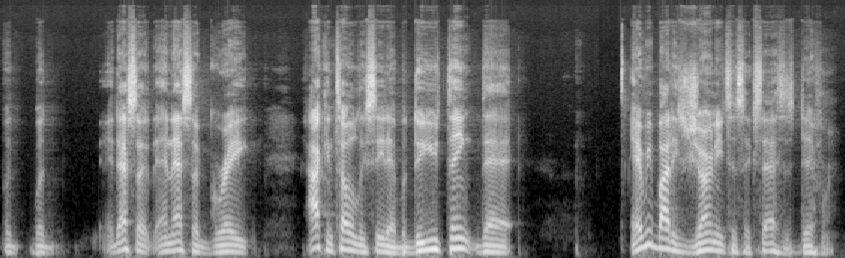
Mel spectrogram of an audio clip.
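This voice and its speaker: A man's voice: fairly low pitch, lively intonation, moderate pace, breathy edge, dry recording, clean studio sound. A man co-hosting a podcast, casually pressing his point with questions and repeated phrases in informal language. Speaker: podcast host.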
